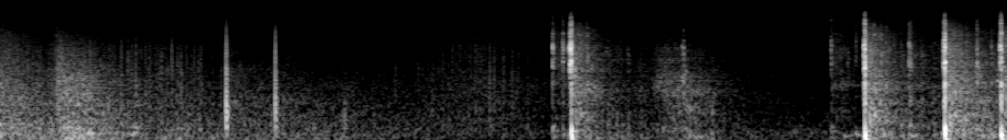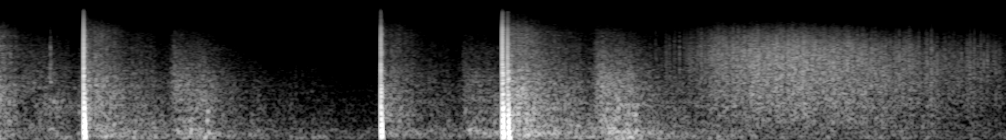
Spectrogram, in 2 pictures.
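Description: Aerial firework shells bursting in a string of about nine sharp bangs, several in quick succession around the middle, followed near the end by a long crackling hiss.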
